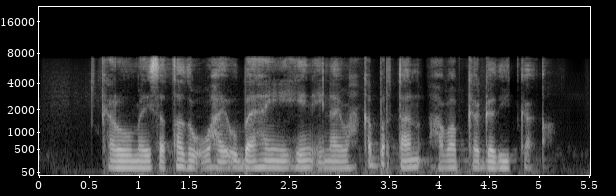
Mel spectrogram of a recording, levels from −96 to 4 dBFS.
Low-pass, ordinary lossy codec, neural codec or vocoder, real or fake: 7.2 kHz; none; codec, 16 kHz, 1 kbps, X-Codec, HuBERT features, trained on LibriSpeech; fake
